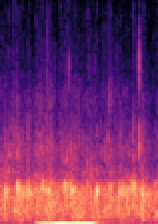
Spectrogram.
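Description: Steady, dense clapping from a group of hands welcoming a guest, like a short burst of applause, running the whole time, with a brief low humming tone rising underneath midway through.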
